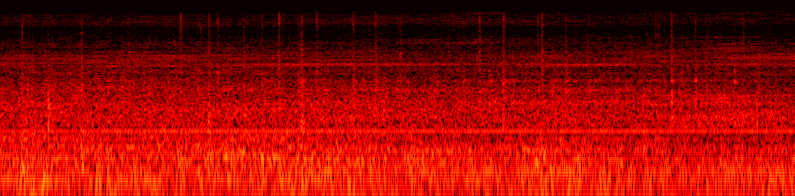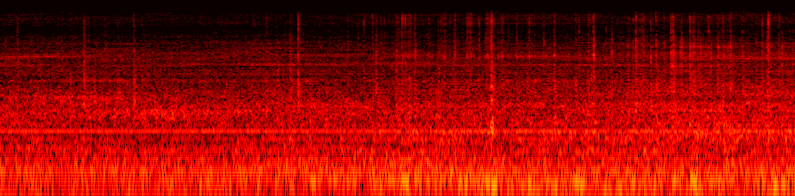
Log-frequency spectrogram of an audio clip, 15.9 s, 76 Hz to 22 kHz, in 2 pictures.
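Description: N gauge model Class 47 locomotive running along the track with its coaches: a steady small-motor whirr and wheel noise on the rails, with a few faint clicks in the last few seconds.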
